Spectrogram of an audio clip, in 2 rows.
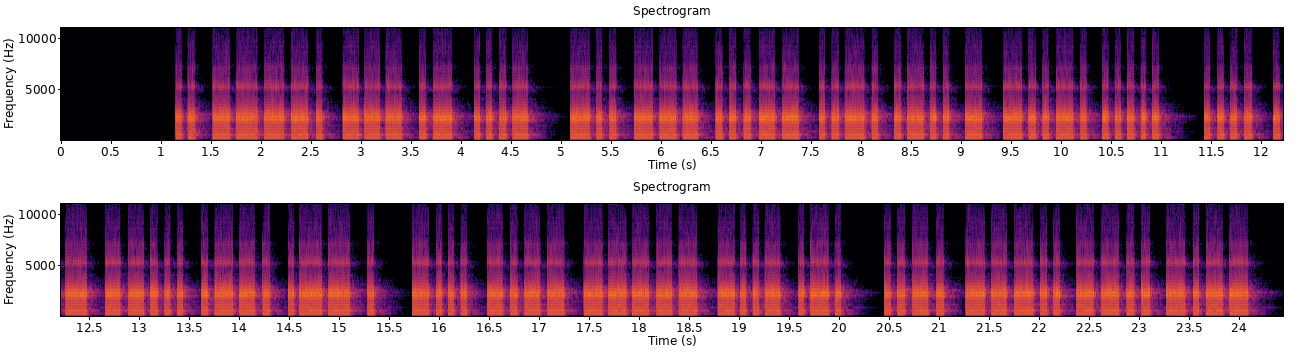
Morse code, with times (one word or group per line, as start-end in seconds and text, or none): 1.1-4.7 I9OAV
5.1-11.0 DO3FLT/5
11.4-15.3 HA7PWE
15.7-20.0 BY0XR
20.5-24.1 F8ZY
